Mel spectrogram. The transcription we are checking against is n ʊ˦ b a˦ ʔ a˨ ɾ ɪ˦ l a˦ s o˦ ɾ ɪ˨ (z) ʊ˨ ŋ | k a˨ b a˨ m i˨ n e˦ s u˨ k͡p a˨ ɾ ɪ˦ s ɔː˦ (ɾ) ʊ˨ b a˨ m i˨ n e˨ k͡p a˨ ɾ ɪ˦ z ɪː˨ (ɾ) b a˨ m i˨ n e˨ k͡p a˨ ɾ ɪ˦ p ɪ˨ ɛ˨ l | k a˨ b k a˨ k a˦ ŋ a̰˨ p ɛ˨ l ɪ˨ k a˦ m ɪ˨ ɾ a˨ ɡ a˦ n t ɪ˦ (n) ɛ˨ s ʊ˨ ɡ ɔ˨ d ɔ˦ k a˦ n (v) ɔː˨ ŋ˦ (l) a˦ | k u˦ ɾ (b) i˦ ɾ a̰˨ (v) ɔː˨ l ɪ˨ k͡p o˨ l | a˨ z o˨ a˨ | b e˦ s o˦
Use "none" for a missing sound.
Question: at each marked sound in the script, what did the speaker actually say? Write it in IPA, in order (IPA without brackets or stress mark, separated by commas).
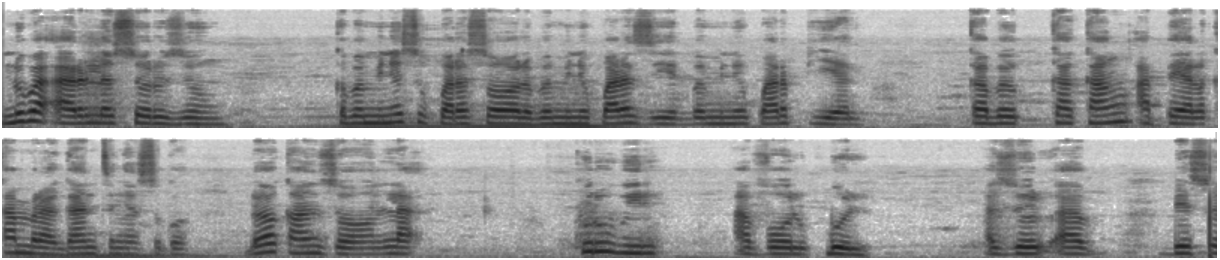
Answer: z, l, ɾ, ŋ, z, l, w, v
